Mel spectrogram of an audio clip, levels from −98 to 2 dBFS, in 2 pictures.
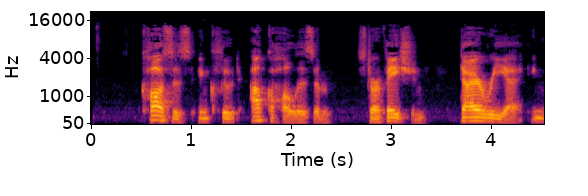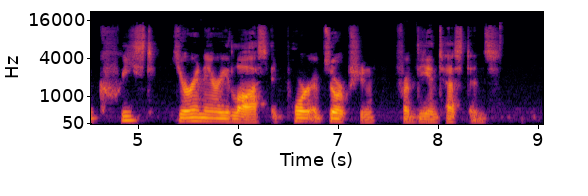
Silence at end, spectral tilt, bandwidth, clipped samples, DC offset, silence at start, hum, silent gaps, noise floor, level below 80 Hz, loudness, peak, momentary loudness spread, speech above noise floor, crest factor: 0.45 s; -4.5 dB/octave; 13.5 kHz; under 0.1%; under 0.1%; 0.5 s; none; none; -44 dBFS; -64 dBFS; -20 LUFS; -2 dBFS; 19 LU; 24 dB; 20 dB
